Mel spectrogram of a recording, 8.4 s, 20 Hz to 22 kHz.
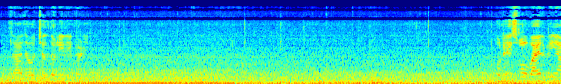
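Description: Car driving fast, close to 100, along a motorway in Karachi; a loud, steady road rumble and engine drone continue throughout, with a brief higher whine near the end.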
